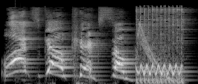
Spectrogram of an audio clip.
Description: jackie_drill_start_vo_01.ogg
